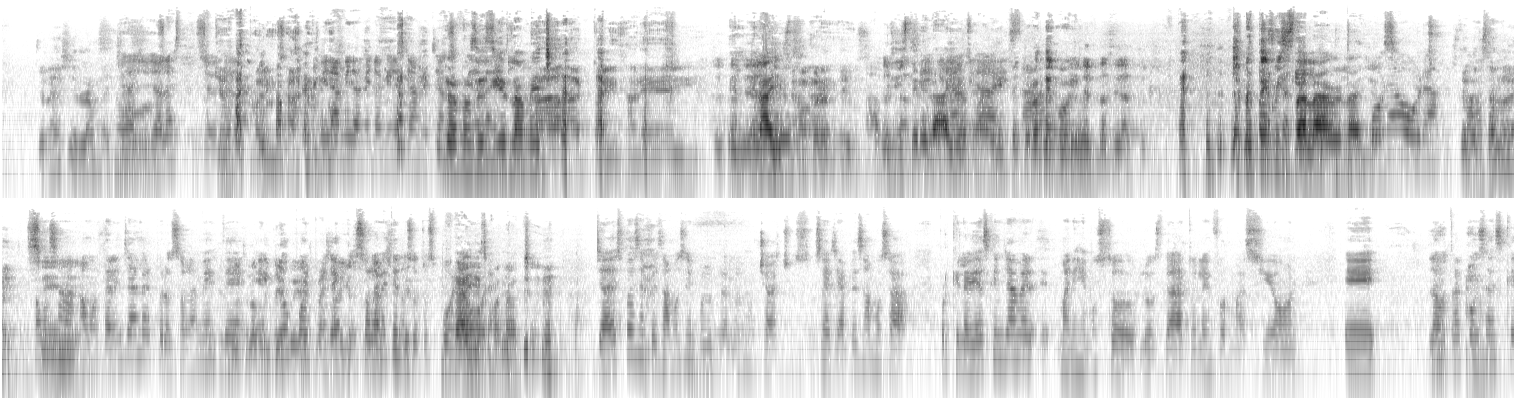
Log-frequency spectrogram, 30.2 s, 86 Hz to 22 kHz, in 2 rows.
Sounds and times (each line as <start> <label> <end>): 1.1 docentes hablando 8.3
